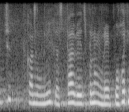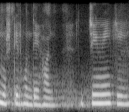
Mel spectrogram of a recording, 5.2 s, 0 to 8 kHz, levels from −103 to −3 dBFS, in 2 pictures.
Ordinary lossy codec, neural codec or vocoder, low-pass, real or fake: none; codec, 16 kHz, 2 kbps, FunCodec, trained on Chinese and English, 25 frames a second; 7.2 kHz; fake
